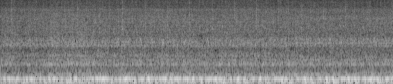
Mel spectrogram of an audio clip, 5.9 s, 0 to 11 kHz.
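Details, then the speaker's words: Ford 302 V8 Mustang at warm idle after a valve adjustment: uneven, lumpy chuff breaking the rhythm about three times a second and sounding like a bad exhaust leak; a temperature gun shows a cold cylinder; dead cylinder misfire from valves held open by the adjustment. "y developed a missing the engine um sounds a lot like an exhaust leak except much worse now and it just hasn't been running right"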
